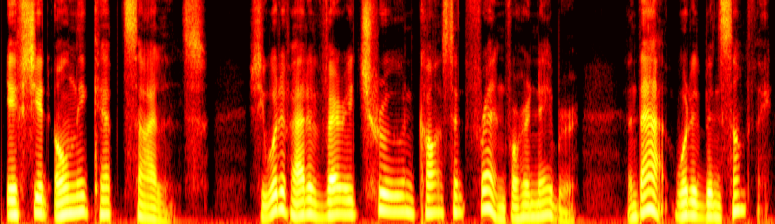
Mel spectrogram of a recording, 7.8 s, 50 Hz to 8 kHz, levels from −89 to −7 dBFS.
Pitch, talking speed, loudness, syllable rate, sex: 125 Hz, 195 wpm, -19 LUFS, 4.9 syllables/s, male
